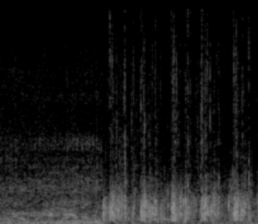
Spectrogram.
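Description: Several men clap their hands.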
